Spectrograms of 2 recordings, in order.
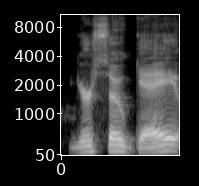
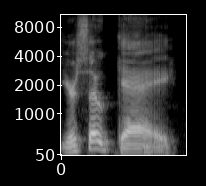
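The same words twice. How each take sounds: First: It is said in his plain voice. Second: It is said in a flamboyant gay voice.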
